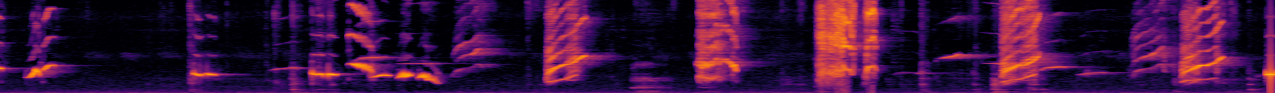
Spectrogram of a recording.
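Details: Oriental magpie-robin singing to provoke a rival into fighting, its temper rising slowly: loud varied phrases of whistled slurs, sharp rising sweeps and harsh buzzy bursts in short bouts separated by brief pauses.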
